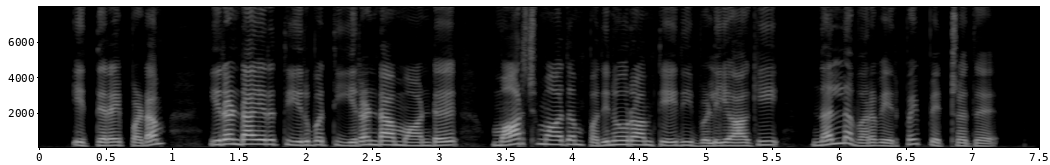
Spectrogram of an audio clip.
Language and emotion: Tamil, neutral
